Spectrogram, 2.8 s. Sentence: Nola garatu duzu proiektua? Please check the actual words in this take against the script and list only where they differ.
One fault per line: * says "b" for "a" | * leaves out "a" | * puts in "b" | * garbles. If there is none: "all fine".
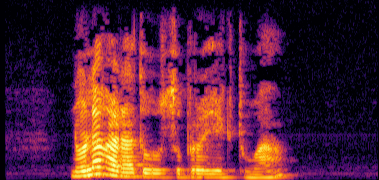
all fine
